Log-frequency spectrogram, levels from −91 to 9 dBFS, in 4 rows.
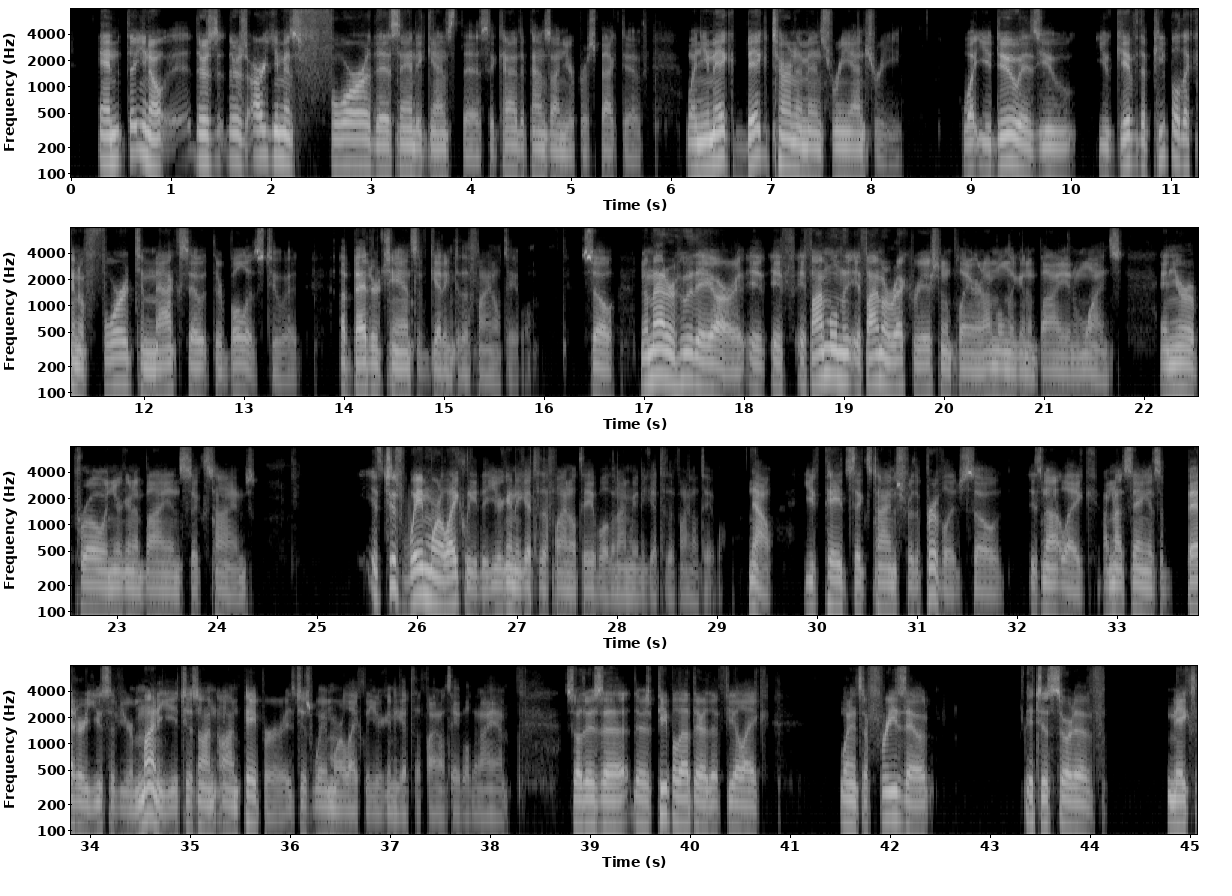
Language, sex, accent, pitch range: English, male, American, 95-115 Hz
